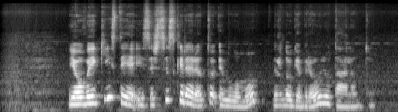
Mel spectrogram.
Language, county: Lithuanian, Vilnius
